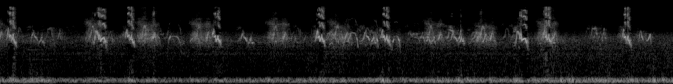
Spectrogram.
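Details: Osprey calling at the nest during a fish delivery at Dunrovin Ranch, June 2021: a dense series of piercing, high chirps and squeaky notes, often paired or in quick clusters, with a continuous low background drone.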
